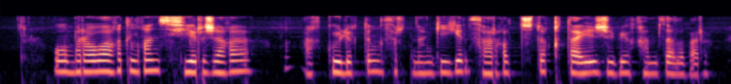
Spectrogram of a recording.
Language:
Kazakh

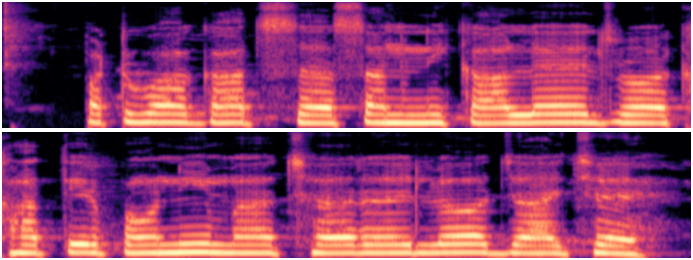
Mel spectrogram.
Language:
Maithili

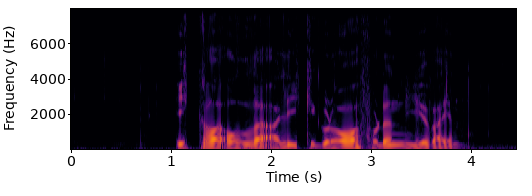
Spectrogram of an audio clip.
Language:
Norwegian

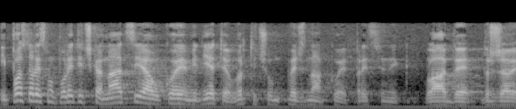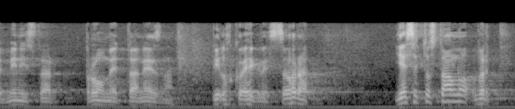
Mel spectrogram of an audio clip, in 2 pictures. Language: Croatian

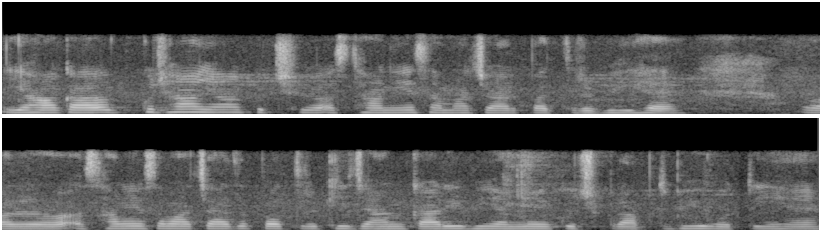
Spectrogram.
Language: Hindi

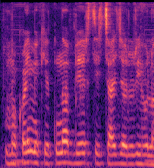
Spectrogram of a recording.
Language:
Bhojpuri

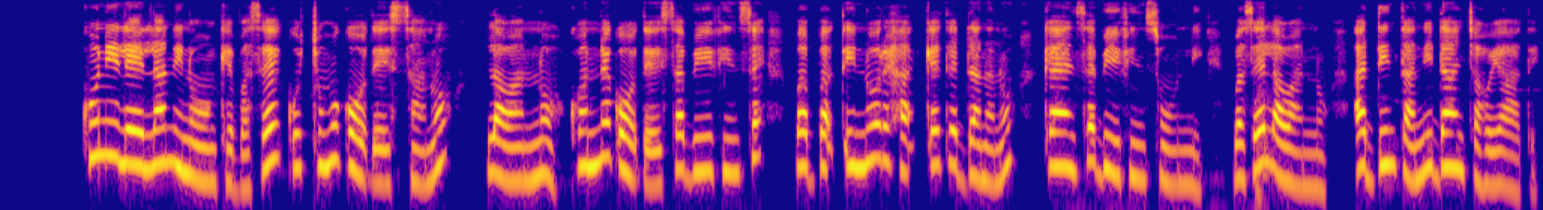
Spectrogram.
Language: Sidamo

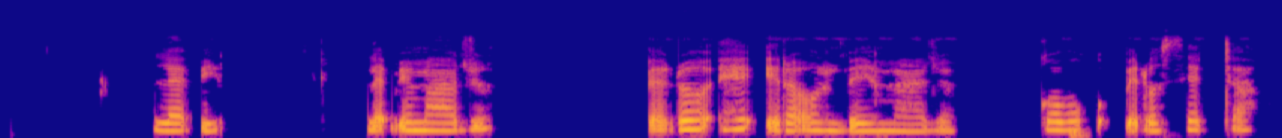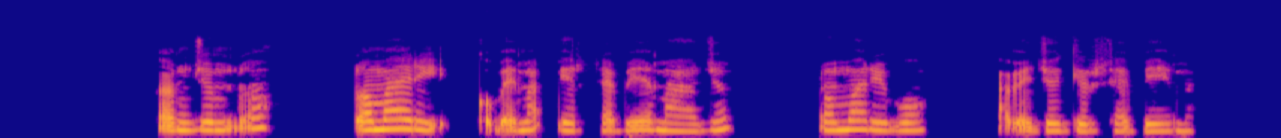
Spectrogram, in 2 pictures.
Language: Fula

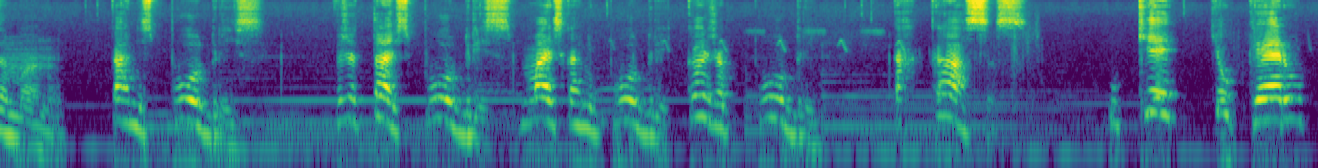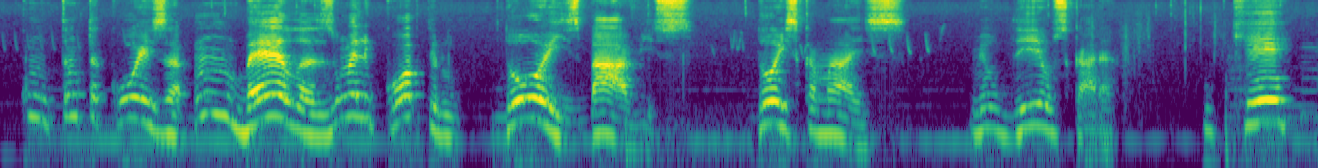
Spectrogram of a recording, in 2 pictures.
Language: Portuguese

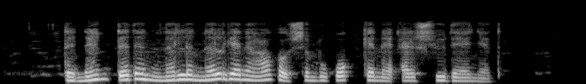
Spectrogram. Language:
Western Mari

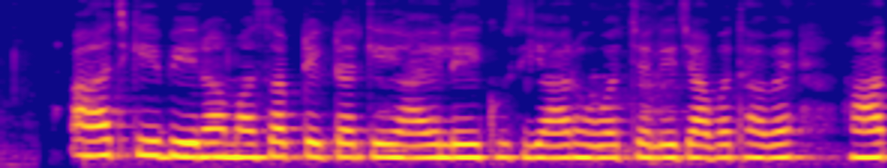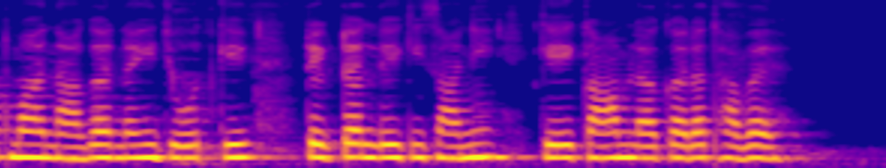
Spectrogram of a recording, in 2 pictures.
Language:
Chhattisgarhi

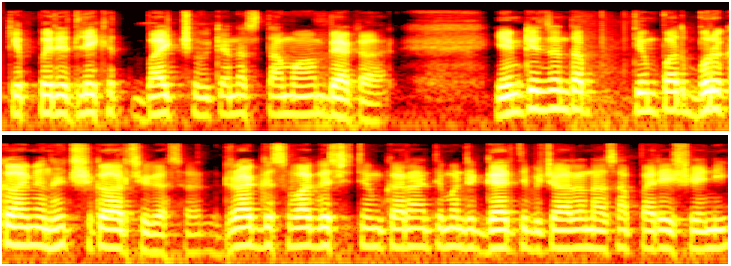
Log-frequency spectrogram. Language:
Kashmiri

